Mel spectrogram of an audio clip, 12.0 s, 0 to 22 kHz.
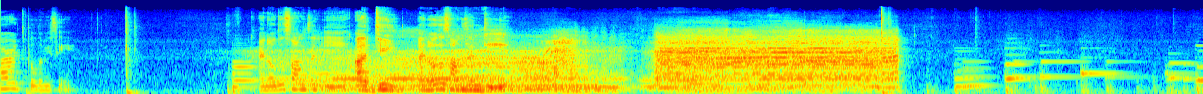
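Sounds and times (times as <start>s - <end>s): electric guitar solo: 2.4s - 9.0s.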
